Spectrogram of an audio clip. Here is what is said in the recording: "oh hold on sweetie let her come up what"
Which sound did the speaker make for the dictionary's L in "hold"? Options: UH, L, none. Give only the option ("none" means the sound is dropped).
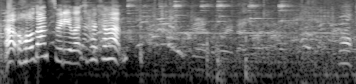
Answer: L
